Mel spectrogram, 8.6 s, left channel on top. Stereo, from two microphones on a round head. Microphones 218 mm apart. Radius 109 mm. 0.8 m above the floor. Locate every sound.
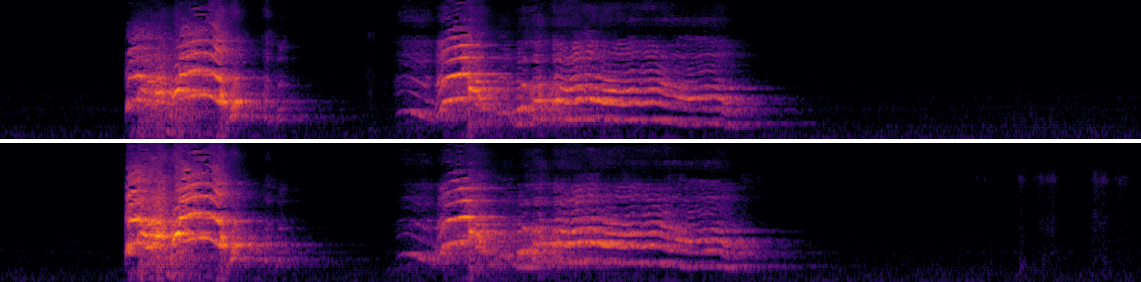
0.9 s a scream: 45° right (ahead or behind), 0.7 m; by 5.5 s 80° left, 3 m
